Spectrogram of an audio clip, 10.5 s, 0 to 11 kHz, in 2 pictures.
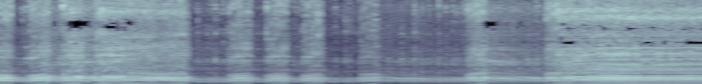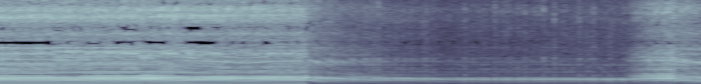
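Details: Ported Husqvarna 55 chainsaw in the cut: revs up and holds steady pitch but bogs, flat and down on revs. Lost over 1000 rpm over about half a tank, new coil didn't fix it; power loss from a scored cylinder.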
